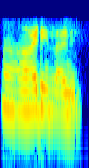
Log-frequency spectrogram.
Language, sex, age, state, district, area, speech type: Kannada, female, 18-30, Karnataka, Uttara Kannada, rural, conversation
